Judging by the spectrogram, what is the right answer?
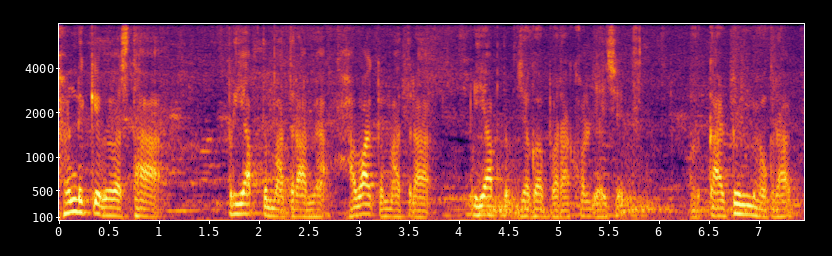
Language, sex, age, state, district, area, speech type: Maithili, male, 45-60, Bihar, Araria, rural, spontaneous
